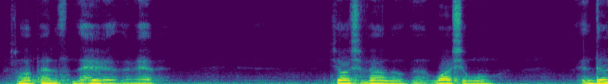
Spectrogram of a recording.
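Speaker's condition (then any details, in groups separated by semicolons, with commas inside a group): Parkinson's syndrome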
